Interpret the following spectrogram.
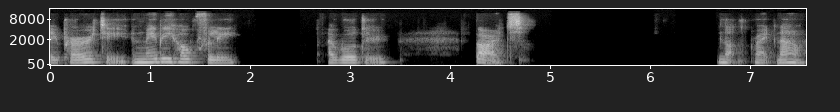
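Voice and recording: In a calm, slightly mellow tone, a woman speaks at a fairly low pitch with fairly even intonation.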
